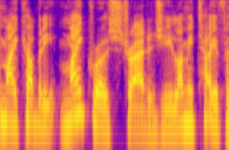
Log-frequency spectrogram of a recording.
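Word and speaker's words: MicroStrategy: Now, right now I name my company Micro Strategy. Let me tell you, for 30 years, half our customers mispronounced it. Micro Strategies.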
